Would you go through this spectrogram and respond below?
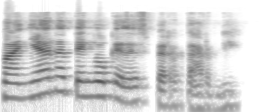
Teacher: esa M la estoy prolongando demasiado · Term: prolongación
